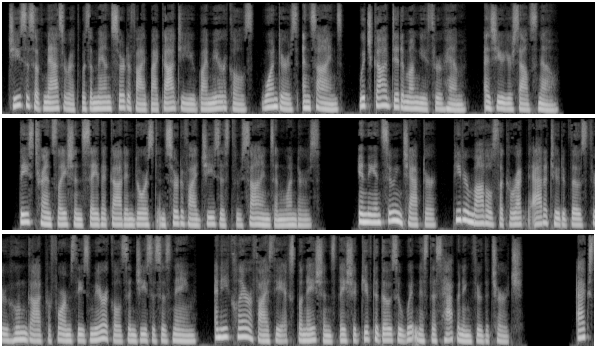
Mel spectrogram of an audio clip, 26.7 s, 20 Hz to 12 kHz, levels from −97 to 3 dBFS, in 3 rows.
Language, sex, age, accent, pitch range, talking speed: English, female, 50-69, American, 130-170 Hz, 175 wpm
